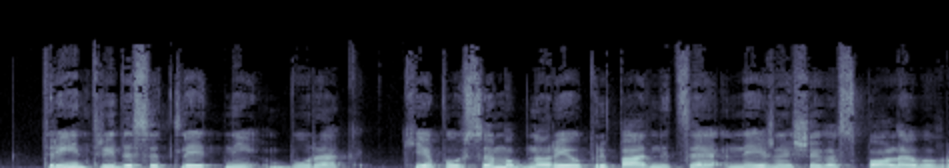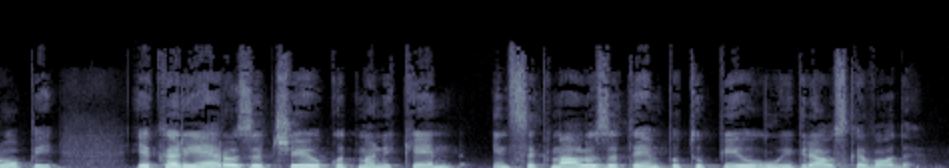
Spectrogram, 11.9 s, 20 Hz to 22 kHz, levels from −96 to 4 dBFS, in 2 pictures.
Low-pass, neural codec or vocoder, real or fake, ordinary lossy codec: 19.8 kHz; codec, 44.1 kHz, 7.8 kbps, Pupu-Codec; fake; MP3, 64 kbps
